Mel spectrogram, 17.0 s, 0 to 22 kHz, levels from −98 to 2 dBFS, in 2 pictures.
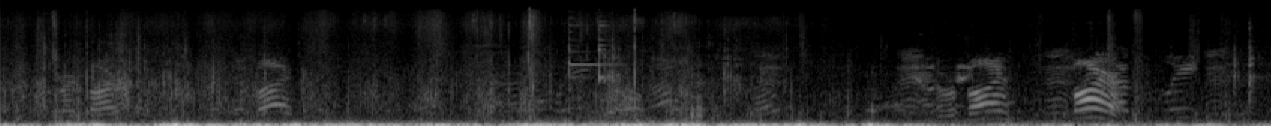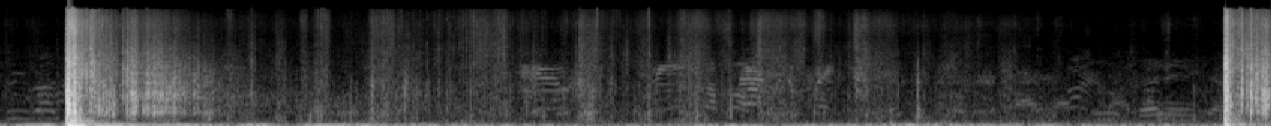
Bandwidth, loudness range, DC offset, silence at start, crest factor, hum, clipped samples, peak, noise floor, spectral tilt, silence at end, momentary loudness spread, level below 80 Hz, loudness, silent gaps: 16 kHz; 24 LU; under 0.1%; 0 s; 28 dB; none; under 0.1%; 0 dBFS; -50 dBFS; -3.5 dB/octave; 0 s; 30 LU; -34 dBFS; -20 LUFS; none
